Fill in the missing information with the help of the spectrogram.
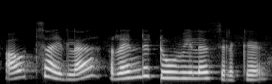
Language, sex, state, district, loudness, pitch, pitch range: Tamil, female, Tamil Nadu, Nilgiris, -13 LUFS, 285 Hz, 255-345 Hz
